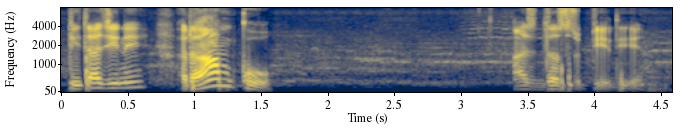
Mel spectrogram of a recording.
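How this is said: The stress falls on राम को. "यहाँ राम को हो जाएगा।"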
